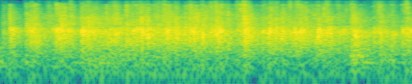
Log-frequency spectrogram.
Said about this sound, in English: Applause.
